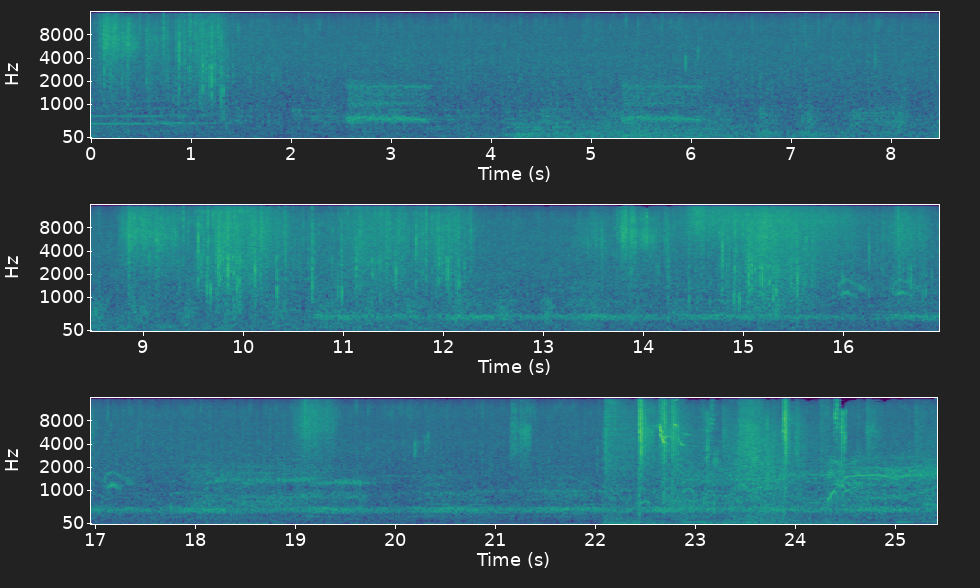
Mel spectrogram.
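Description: Footsteps run steadily over gravel and stone.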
